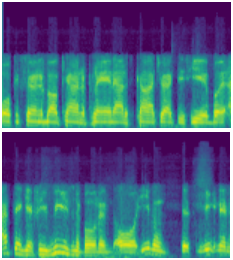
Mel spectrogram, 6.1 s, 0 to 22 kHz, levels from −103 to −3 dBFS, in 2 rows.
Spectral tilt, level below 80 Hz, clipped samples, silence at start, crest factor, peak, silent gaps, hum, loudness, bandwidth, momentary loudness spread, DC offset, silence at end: -9 dB/octave; -46 dBFS; under 0.1%; 0 s; 12 dB; -2 dBFS; none; none; -15 LUFS; 4.7 kHz; 4 LU; under 0.1%; 0 s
